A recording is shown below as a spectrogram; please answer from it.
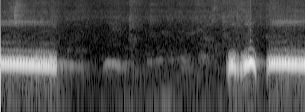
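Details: Spotted dove, a decoy bird cooing to provoke wild doves: a long, steady mid-pitched coo, a pause, a short warbling rising-falling note, then another sustained coo. Indoors, quiet background.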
